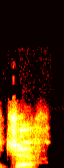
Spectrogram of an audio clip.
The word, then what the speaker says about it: GIF: It said he called it a GIF with a soft G. Choosy developers, he said, choose Jif.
